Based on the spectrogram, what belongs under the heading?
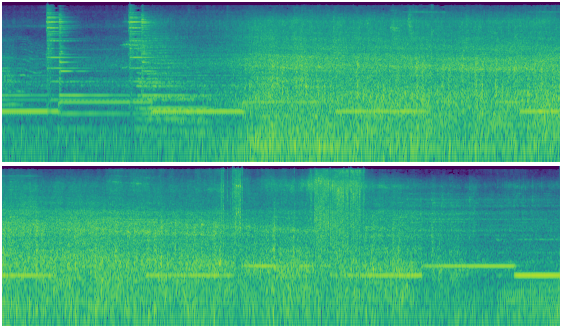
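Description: A level-crossing warning bell strikes a few times, then a passenger train passes at speed: a loud steady rush of wheels on the rails with some clickety-clack, and a short high hiss about two thirds of the way through.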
